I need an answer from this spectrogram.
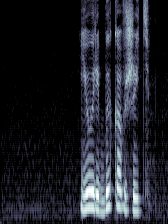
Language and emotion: Russian, neutral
